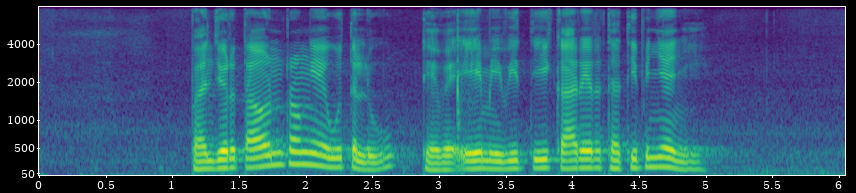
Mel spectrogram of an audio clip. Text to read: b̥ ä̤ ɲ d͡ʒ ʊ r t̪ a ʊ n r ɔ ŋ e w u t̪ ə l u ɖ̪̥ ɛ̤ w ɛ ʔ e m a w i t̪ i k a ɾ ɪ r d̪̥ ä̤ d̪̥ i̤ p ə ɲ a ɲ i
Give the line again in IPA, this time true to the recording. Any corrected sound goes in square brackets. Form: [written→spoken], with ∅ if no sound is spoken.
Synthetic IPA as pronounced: b̥ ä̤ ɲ d͡ʒ ʊ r t̪ a ʊ n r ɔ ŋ e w u t̪ ə l u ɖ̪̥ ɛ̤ w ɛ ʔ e m [a→i] w i t̪ i k a ɾ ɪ r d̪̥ ä̤ d̪̥ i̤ p ə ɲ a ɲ i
